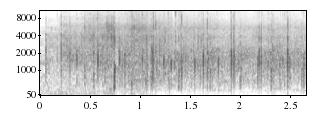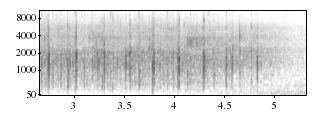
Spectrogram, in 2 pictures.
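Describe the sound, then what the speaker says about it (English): A live audience applauds, a lively, sustained burst of many hands clapping that stays strong and close before easing slightly at the end. "So round of applause for BDAR."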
